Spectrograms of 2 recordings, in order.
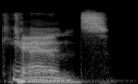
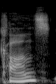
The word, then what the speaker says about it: Cannes: It happens in, I always say it wrong. – Cannes. France. – Cannes, France. – Not cons. – Cons? – No.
